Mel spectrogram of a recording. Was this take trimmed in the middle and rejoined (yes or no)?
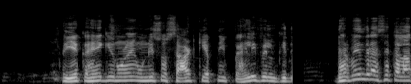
yes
